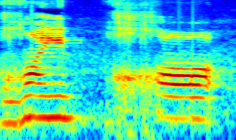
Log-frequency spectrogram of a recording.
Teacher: حلق کے اوپر والے حصے سے ادا ہوتے ہیں، جو پہلا ابتدائی حلق ہے، حلق کا ابتدائی حصہ، وہاں سے غین اور خا نکلتا ہے، ٹھیک ہے۔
